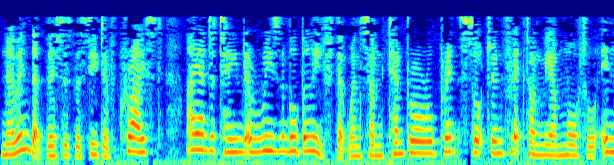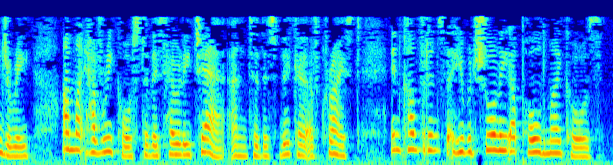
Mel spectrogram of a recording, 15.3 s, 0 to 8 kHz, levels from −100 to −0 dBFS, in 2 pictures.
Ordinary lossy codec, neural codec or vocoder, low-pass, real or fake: MP3, 24 kbps; none; 7.2 kHz; real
